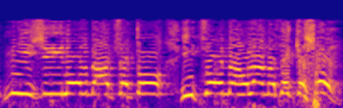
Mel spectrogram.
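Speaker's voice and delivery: slow, loud, high proclamation; a solemn proclaimed quote; quoting the Rebbe. Retold or imitated. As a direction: declare the master's promise. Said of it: "רבנו מפתיע".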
